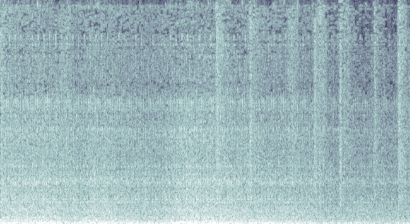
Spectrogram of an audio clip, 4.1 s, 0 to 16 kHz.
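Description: A truck in the Farming Simulator 19 video game pulls up beside a potato combine, its engine rumbling steadily and loudly throughout with no pauses.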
